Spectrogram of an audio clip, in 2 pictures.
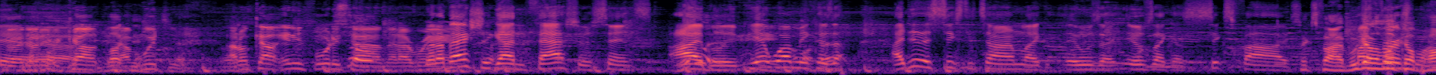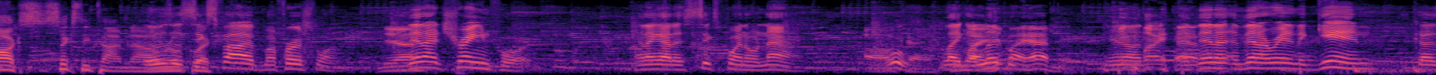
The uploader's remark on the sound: live at the Cleveland Indians game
